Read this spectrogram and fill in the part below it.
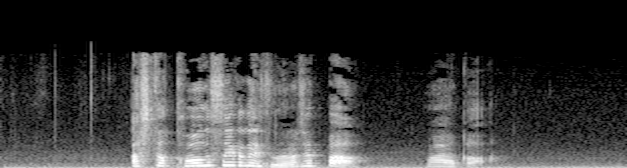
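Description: A young woman speaks close to a microphone, with animation.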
